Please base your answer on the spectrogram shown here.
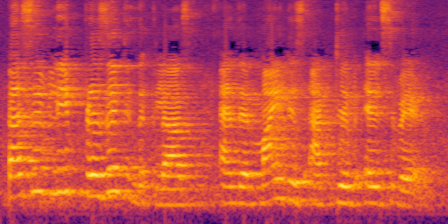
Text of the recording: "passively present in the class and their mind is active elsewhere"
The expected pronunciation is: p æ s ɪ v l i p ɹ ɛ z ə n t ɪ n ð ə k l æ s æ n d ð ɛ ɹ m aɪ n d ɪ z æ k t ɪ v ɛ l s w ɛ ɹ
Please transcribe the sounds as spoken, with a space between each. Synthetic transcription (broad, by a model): p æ s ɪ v l i p ɹ ɛ z ə n t ɪ n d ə k l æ s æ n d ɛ ɹ m aɪ n d ɪ z æ k t ɪ v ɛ l s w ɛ ɹ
